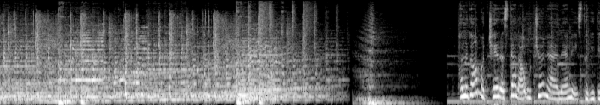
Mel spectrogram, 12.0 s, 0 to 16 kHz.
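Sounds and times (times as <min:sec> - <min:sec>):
whoosh sound effect: 0:07.1 - 0:08.5.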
